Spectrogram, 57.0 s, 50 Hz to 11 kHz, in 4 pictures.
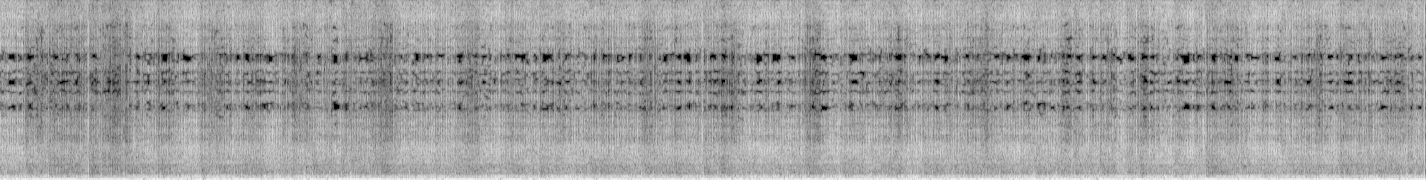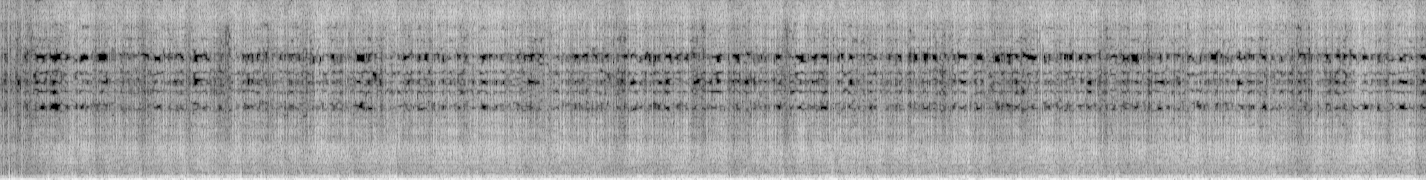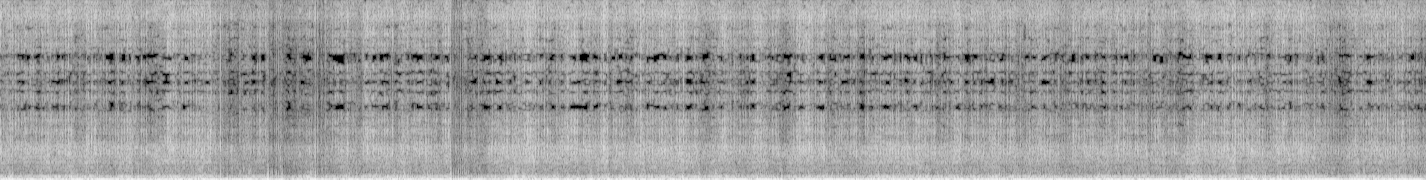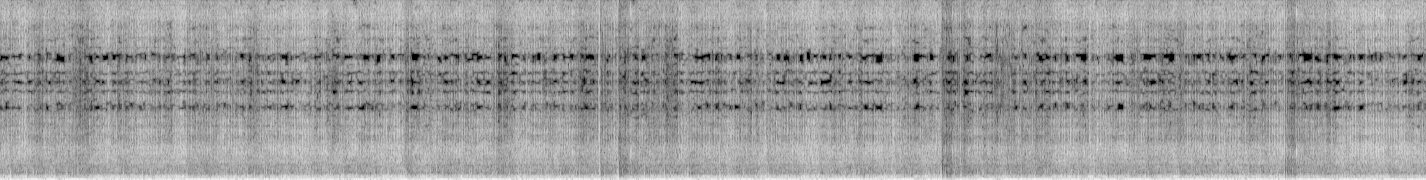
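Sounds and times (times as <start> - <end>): wind and road rumble: 0.0 - 57.0.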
